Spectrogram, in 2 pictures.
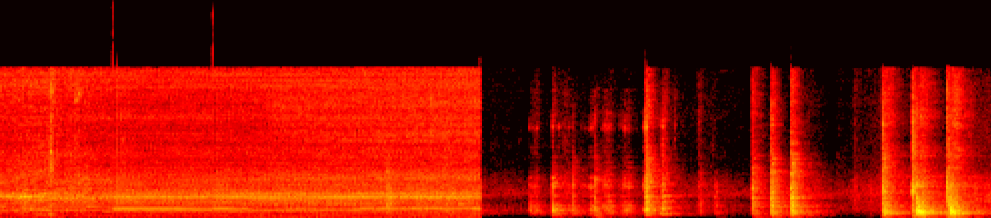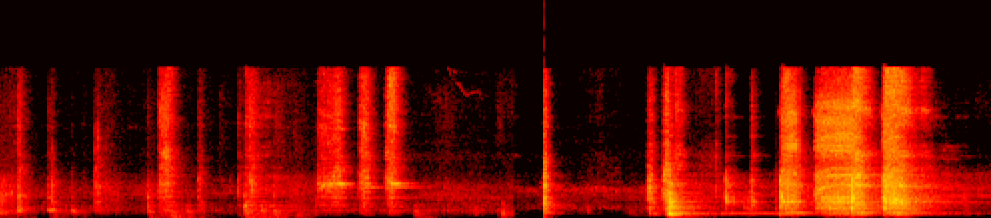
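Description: A drill bit boring into a steel ring clamp: a steady cutting noise with a faint whine that stops abruptly about five seconds in. After that come scattered scrapes and metallic knocks as the metal parts are handled and fitted together.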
